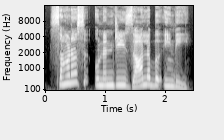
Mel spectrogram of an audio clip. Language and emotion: Sindhi, neutral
